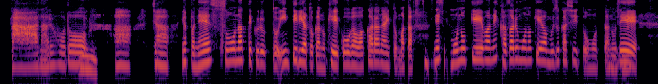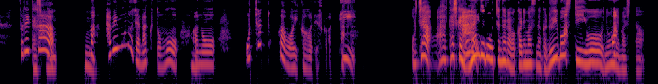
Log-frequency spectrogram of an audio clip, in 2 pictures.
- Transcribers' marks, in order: chuckle
- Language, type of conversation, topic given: Japanese, advice, 予算内で喜ばれるギフトは、どう選べばよいですか？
